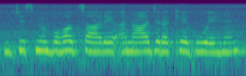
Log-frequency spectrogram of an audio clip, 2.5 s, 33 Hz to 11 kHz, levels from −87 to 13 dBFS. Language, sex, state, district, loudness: Hindi, male, Haryana, Jhajjar, -13 LUFS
